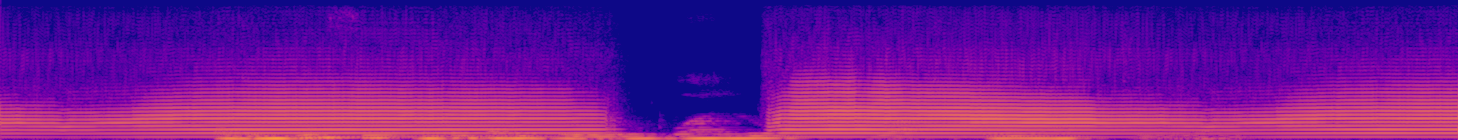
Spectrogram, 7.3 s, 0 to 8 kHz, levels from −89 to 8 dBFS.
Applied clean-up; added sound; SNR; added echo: none; Trumpet; -2 dB; reverberation time 0.6 s.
